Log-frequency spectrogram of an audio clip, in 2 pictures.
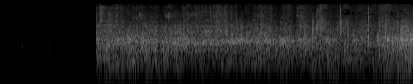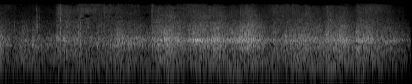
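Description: A newspaper rustles as its pages are handled.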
